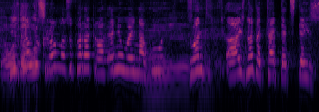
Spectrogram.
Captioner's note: speaking xhosa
